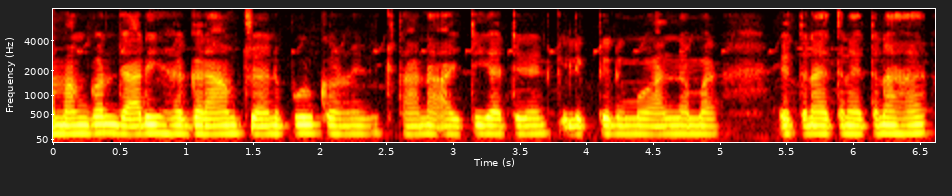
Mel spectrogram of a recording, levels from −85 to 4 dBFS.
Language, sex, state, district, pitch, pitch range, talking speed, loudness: Bajjika, male, Bihar, Vaishali, 135 Hz, 135-140 Hz, 120 wpm, -17 LUFS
